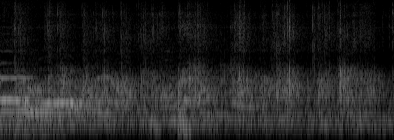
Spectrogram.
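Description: An audience breaks into steady applause, a dense wash of overlapping claps that stays fairly even in level for a few seconds, with faint crowd murmur mixed in.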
